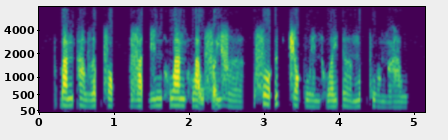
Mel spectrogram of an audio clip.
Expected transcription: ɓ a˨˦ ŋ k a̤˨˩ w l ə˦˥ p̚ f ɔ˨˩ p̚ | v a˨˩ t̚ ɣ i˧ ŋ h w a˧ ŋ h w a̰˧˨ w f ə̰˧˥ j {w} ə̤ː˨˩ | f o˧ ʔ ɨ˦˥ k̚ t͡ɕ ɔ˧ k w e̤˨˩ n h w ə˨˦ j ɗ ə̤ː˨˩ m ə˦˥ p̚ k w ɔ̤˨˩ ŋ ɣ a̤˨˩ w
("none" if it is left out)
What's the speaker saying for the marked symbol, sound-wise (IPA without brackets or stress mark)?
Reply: v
